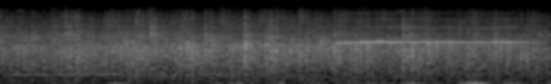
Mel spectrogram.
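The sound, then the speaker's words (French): A church audience applauds with continuous, even clapping that stays fairly faint and steady for several seconds, with no distinct cheering standing out. “Ceux qui ne sont pas nés prématurés, acclamez le Seigneur.”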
